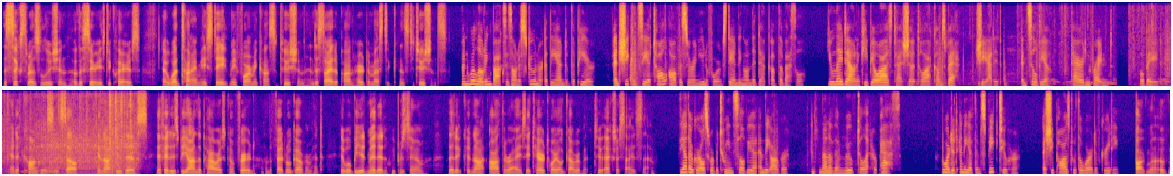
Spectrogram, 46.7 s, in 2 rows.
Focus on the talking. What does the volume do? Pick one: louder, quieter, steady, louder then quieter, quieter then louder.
steady.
